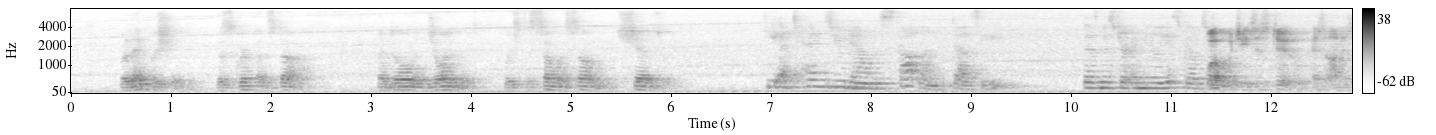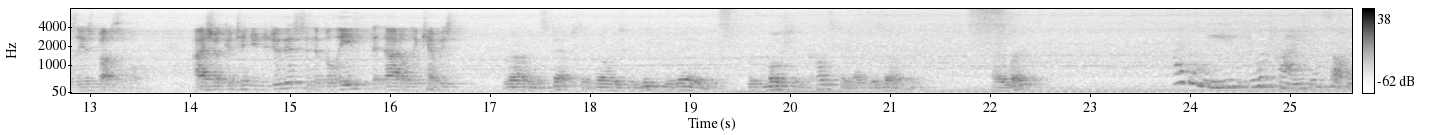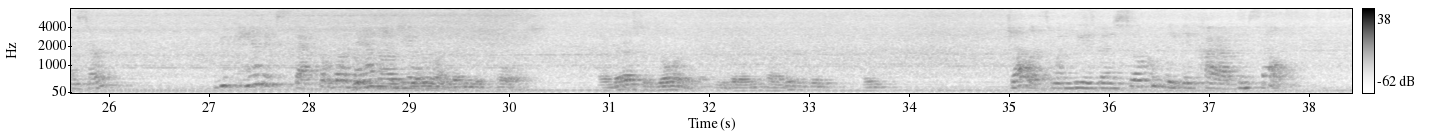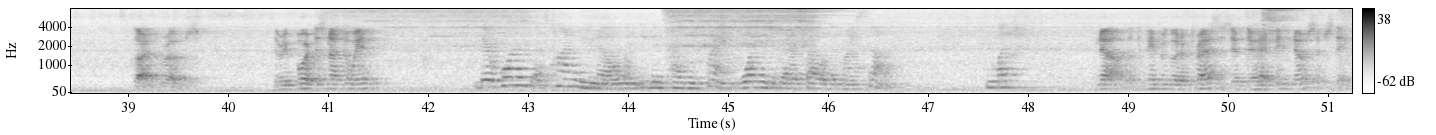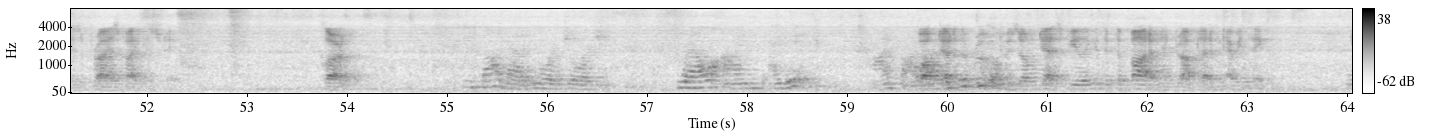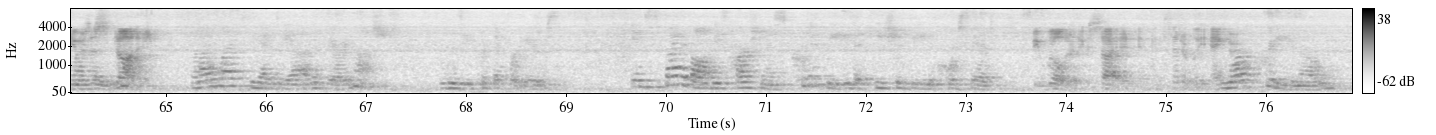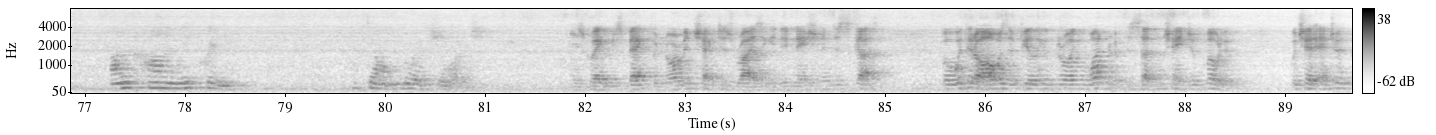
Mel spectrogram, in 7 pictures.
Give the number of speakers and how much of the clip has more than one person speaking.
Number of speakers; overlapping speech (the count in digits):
3, about 4%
